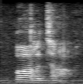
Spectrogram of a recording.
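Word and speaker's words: Botetourt: you're not from Virginia let me tell you how you say that word it's bought a top okay you would never guess in a million years that's how you say it and if you don't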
